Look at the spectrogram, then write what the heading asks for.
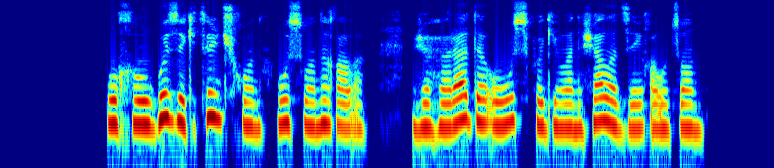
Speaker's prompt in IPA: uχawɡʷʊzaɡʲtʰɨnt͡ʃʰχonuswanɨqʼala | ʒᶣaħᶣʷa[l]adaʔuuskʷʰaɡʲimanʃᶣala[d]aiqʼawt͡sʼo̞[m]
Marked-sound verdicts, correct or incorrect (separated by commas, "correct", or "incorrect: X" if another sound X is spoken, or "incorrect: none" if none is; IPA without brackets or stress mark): incorrect: ɾ, incorrect: d͡z, incorrect: n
